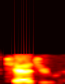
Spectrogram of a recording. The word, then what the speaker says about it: Cadieux: Cadieux, because it is French. – That's the right way to say it, but the Americans say Cadieux.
